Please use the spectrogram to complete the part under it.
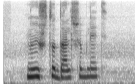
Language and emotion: Russian, neutral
